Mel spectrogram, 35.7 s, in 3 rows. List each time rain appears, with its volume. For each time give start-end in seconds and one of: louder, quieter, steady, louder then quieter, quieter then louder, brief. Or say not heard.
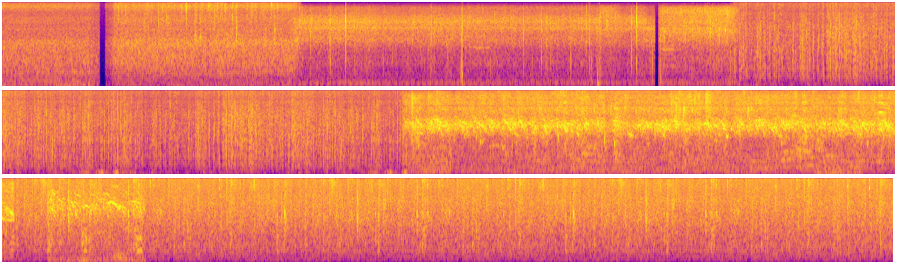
0.0-35.6 steady.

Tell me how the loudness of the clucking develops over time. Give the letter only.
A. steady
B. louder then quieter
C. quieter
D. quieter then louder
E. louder
A.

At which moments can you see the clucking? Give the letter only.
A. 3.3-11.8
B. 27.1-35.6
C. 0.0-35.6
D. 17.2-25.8
D.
